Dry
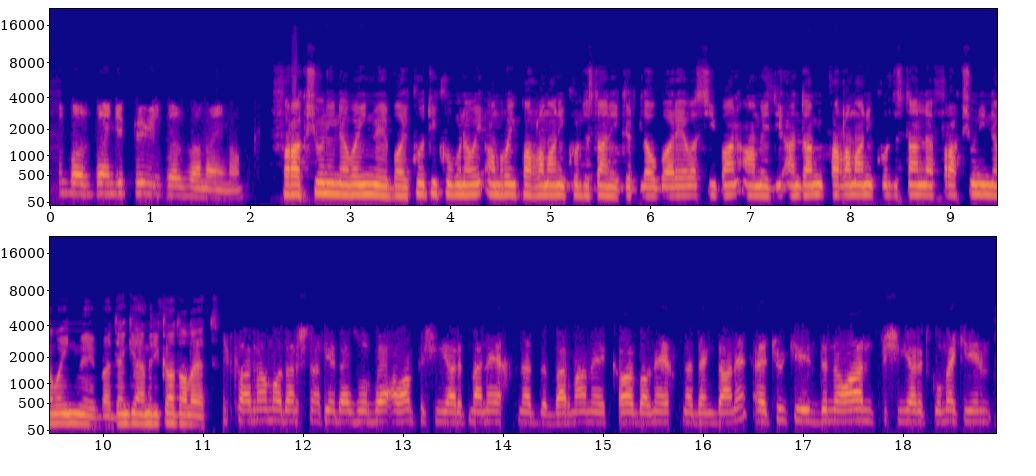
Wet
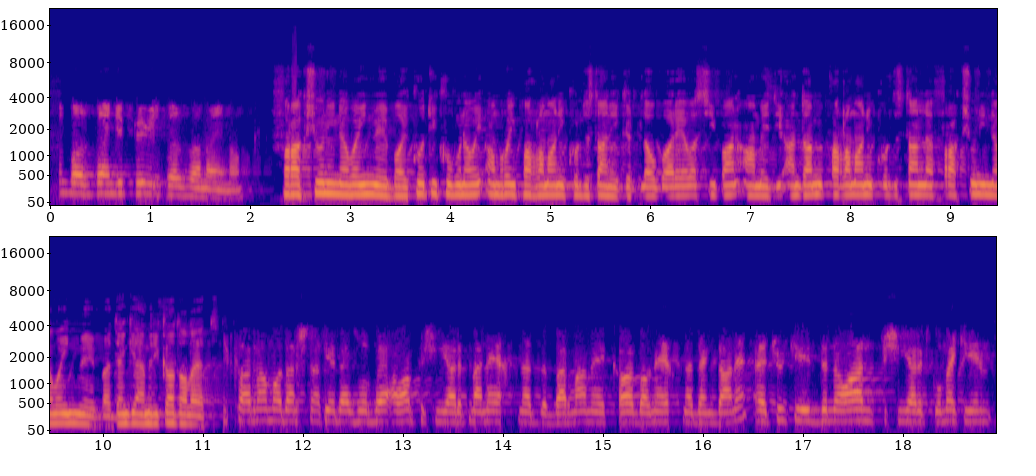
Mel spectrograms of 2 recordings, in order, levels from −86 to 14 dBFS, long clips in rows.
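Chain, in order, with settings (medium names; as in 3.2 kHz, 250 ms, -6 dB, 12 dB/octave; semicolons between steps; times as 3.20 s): bass shelf 180 Hz +6.5 dB; on a send: feedback delay 112 ms, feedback 39%, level -23 dB; on the sum: trim -4.5 dB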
